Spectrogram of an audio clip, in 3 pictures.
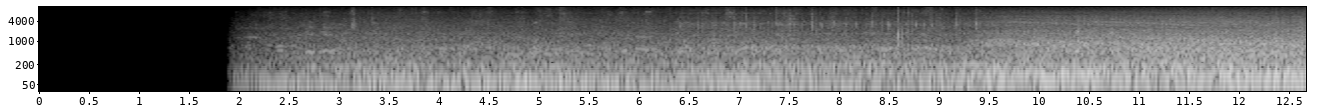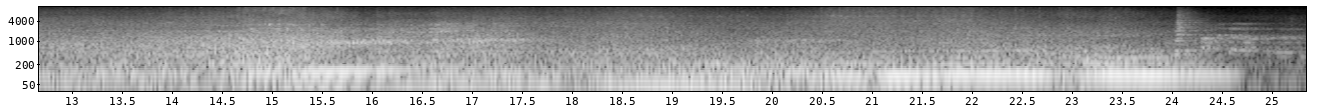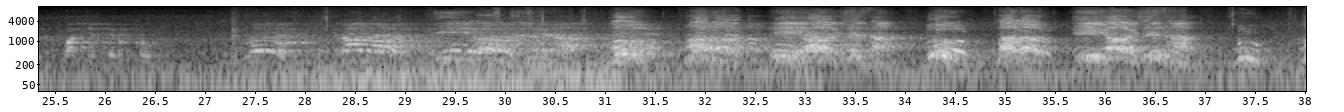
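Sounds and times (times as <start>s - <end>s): vehicle engine hum: 1.9s - 38.0s.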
